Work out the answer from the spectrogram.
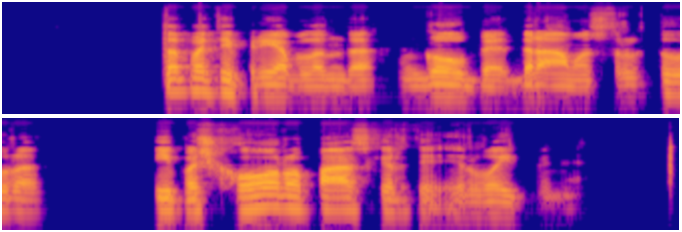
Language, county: Lithuanian, Kaunas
